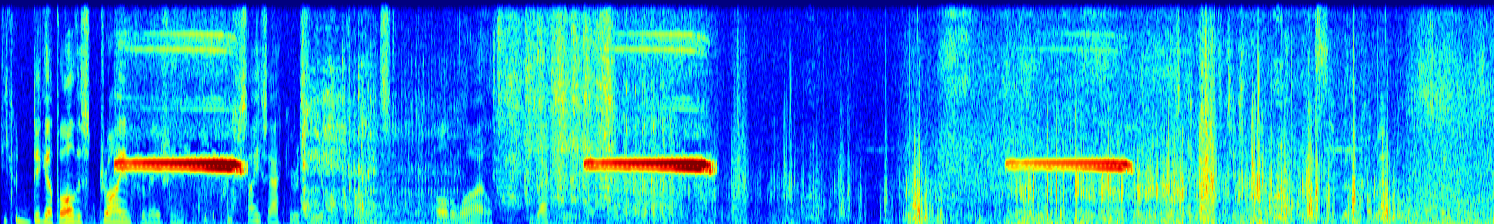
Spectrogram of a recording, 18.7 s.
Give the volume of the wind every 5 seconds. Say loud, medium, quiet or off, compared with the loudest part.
quiet, quiet, loud, loud.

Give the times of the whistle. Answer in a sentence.
The whistle can be heard from 1.4 to 3.1 s, from 7.2 to 8.9 s and from 12.6 to 14.2 s.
